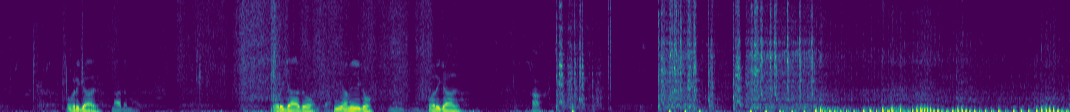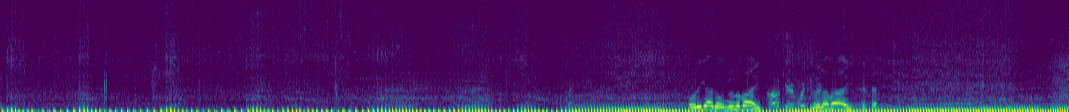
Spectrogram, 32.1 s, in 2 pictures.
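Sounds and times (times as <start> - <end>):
motorbike starter cranking: 8.3 - 9.2, 9.8 - 12.5
motorbike engine running: 11.2 - 32.0.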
